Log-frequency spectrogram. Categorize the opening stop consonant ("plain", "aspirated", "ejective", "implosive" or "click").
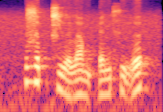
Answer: plain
